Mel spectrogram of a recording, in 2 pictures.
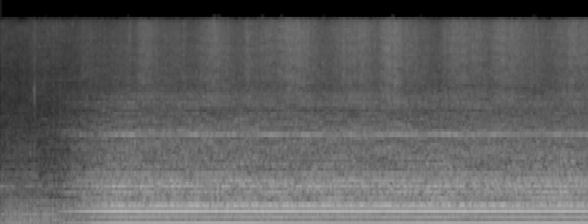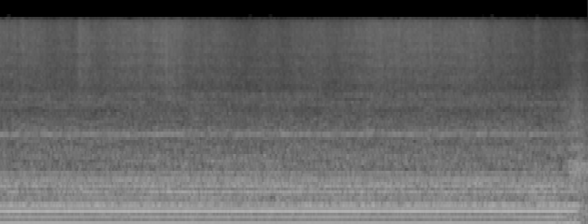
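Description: A leaf blower engine starts up and drones steadily close by.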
